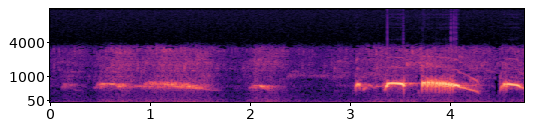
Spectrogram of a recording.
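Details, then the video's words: Spotted dove with a loud voice from Kuningan, West Java, used as a lure to set kept doves calling: soft drawn-out coo, a brief pause, then louder, slurred, descending coo notes in quick succession. "raja pancingan burung tekukur / derkuku"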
